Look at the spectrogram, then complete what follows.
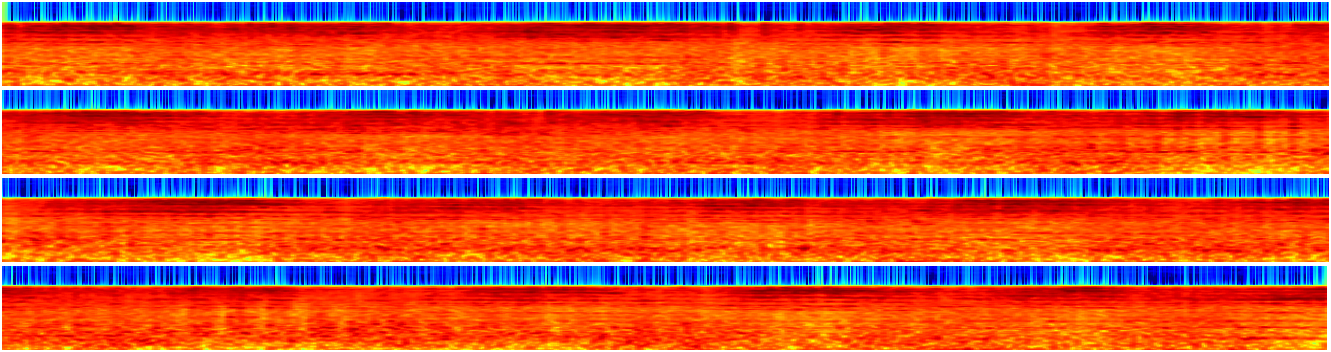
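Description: Norfolk Southern double-stack intermodal freight train's loaded well cars rolling past: a steady rumble of steel wheels on rail with rhythmic clicking and a faint, wavering high wheel squeal.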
